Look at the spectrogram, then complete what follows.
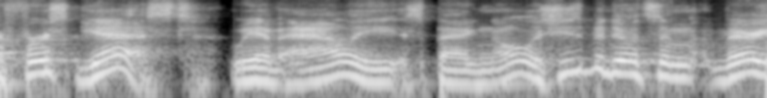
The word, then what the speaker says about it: Spagnola: Is that how you pronounce it? Spagnola? Yeah. It's like a lasagna.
